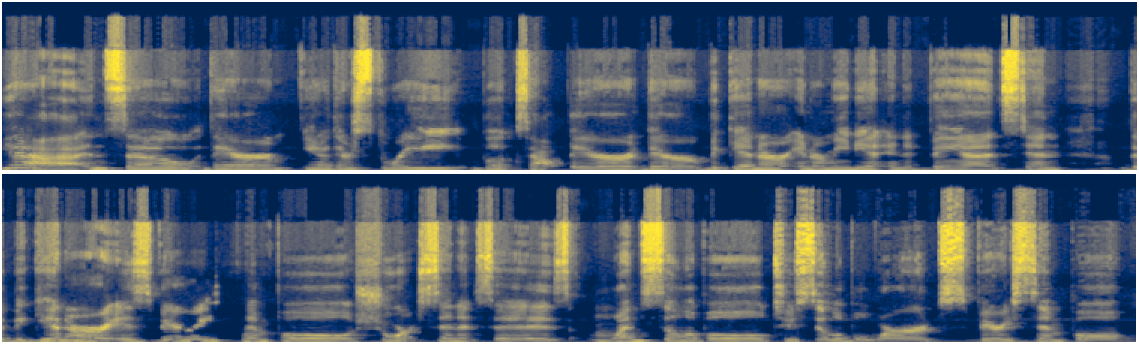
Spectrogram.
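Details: Adult woman speaking; Normal speech.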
